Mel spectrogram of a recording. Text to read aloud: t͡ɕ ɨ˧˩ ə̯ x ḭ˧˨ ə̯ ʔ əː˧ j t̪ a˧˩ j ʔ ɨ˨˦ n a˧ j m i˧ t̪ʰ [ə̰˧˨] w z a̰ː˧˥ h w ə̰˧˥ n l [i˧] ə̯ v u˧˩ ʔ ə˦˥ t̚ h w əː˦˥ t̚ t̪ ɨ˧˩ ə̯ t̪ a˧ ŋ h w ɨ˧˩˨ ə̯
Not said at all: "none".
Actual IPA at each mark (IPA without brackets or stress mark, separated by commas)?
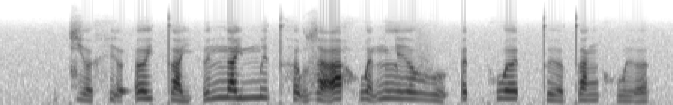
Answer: ə̰˧˨, i˧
